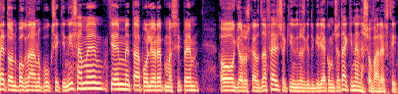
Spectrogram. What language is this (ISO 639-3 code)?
ell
